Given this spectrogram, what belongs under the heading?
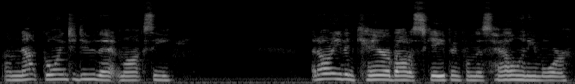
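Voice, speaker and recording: A woman voicing a calm, protective male demon in a fanfiction reading, speaking softly, seriously and with formal wording. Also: medium pitch, lightly acted. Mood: calm, firm. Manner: soft, measured, formal.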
